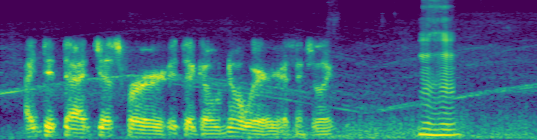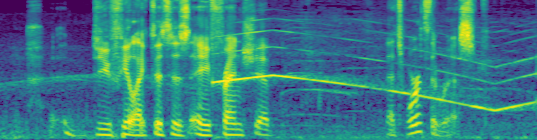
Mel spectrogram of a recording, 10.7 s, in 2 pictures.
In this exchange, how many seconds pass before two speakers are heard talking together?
none

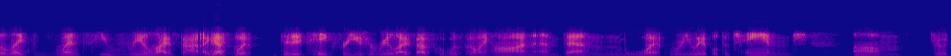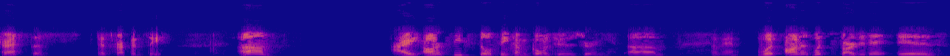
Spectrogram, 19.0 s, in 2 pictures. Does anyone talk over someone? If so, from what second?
none

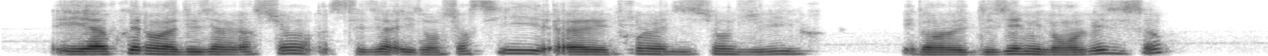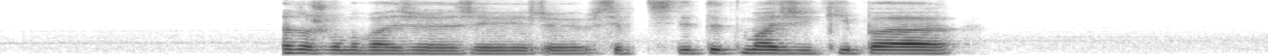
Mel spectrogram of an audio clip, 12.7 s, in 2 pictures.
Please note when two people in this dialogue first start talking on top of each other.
none

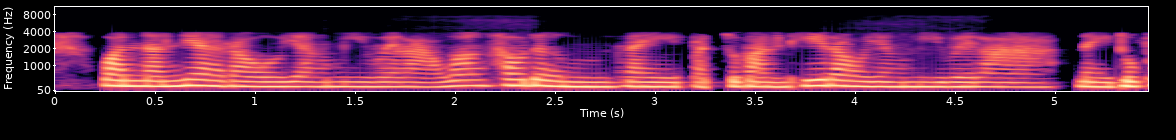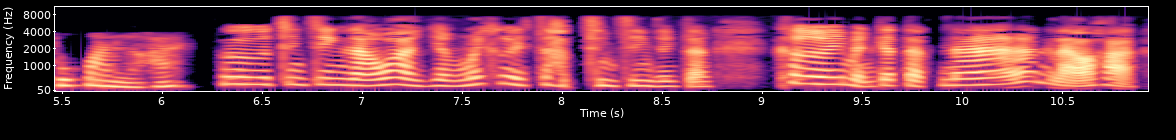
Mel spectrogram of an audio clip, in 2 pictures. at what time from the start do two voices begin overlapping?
none

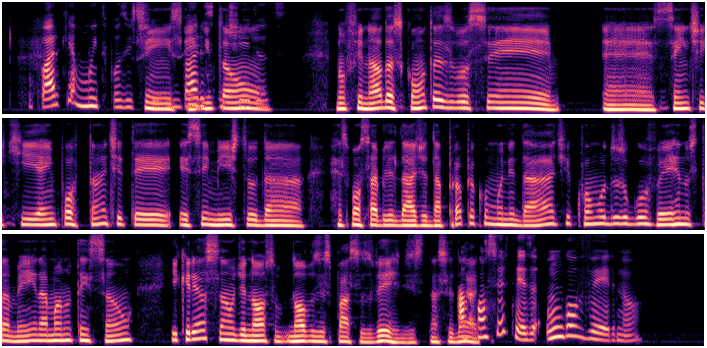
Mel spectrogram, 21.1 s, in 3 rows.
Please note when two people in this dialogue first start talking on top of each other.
1 s

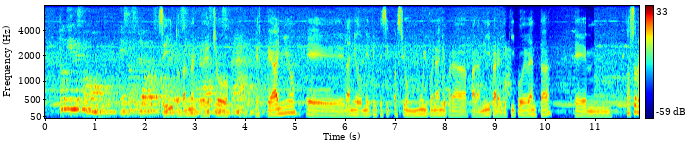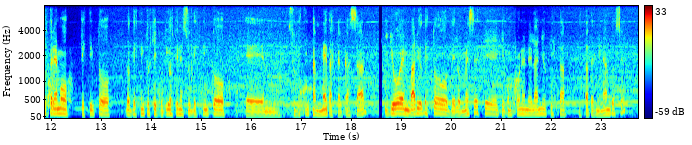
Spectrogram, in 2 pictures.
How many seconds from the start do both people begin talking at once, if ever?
2 s

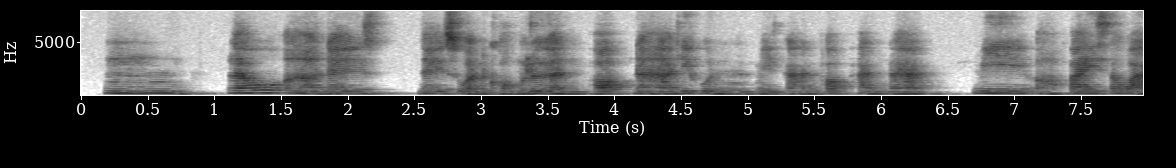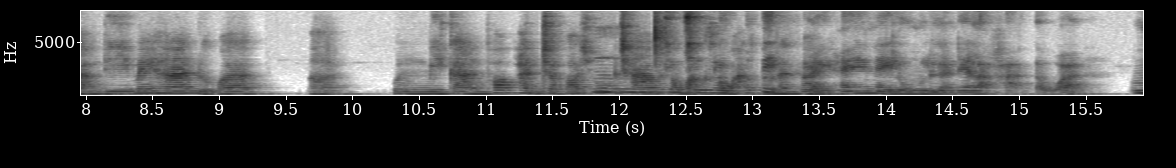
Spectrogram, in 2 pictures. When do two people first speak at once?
12 s

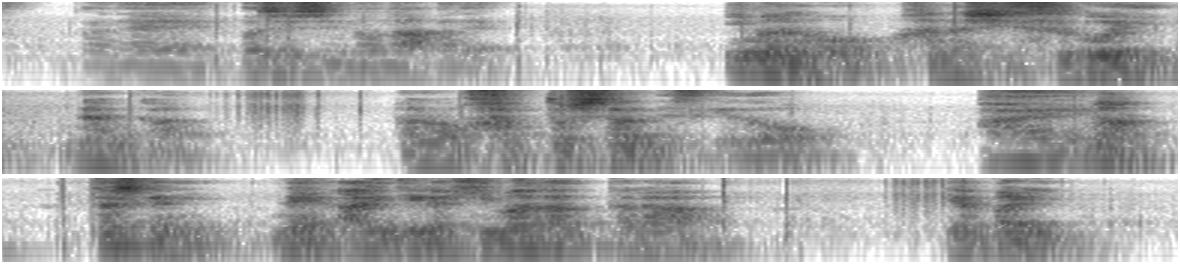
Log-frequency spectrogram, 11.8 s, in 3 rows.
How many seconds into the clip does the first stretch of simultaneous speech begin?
none

